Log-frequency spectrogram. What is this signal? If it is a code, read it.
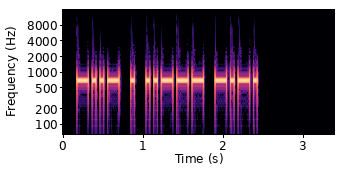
Morse code, heard as a keyed tone, about 25 wpm, 700 Hz. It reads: XE2C
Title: DXCC-100 Call Signs - 4 Characters - 25wpm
